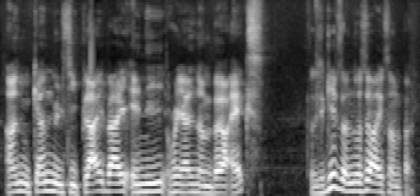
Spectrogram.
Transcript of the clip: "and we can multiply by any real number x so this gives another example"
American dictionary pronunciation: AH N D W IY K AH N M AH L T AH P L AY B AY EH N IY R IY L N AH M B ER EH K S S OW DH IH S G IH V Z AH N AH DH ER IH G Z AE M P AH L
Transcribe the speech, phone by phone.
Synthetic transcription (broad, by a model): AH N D W IY K AH N M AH L T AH P L AY B AY EH N IY R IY L N AH M B ER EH K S S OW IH G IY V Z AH N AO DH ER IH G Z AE M P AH L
